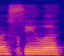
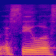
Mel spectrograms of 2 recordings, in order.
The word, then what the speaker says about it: Asila: So I'm Asila. Asila sounds a little bit like tequila, if that helps you remember how to say my name.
